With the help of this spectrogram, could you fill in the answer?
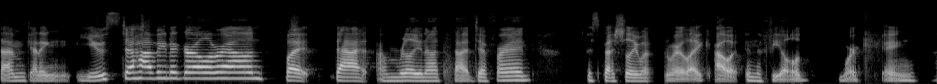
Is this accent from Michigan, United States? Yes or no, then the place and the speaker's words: no; Scottsdale, Arizona, United States; moved away as an adult; I'm from Scottsdale, Arizona. I did the ROTC program at University of Arizona.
